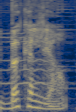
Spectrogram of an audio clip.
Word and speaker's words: bacalhau: Parce que morue se dit bacalhau, qu'il faut prononcer doucement en faisant couler les consonnes, comme si la saveur du mets était déjà dans le mot, comme si l'océan était toujours présent dans l'odeur des étals.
